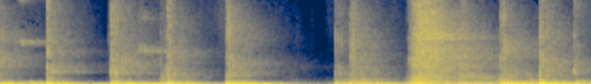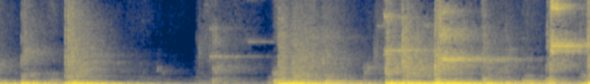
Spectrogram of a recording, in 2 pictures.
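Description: Basketball being dribbled on a gym floor during play: repeated bounces and thuds that echo in the large hall, easing off briefly a little past halfway, with a few short high squeaks near the end.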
